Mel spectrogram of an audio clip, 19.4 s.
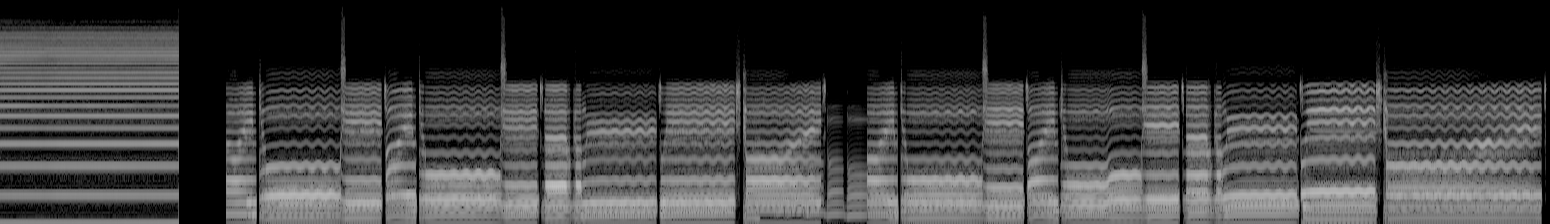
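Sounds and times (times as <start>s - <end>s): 
barbershop tenor singing: 2.8s - 19.3s.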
